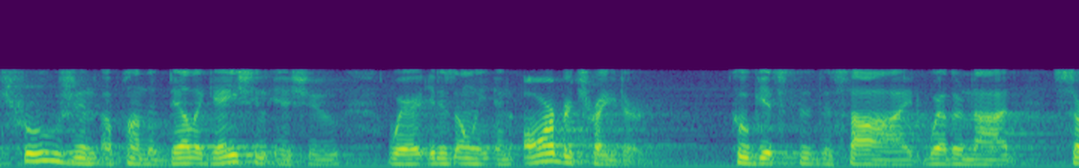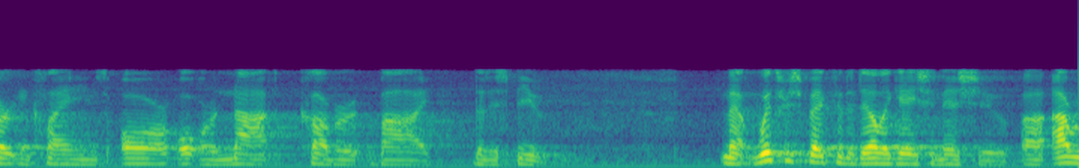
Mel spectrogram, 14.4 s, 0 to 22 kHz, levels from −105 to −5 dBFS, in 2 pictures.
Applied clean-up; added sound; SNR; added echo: none; none; none; none.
